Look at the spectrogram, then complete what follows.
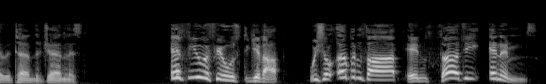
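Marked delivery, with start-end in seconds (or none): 1.7-5.4 high, formal threat; enemy fleet voice. A narrator's reading. Enemy fleet threatening to open fire, commanding. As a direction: announce the deadline like an officer giving an ultimatum. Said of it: "said the voice from the enemy space fleet".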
